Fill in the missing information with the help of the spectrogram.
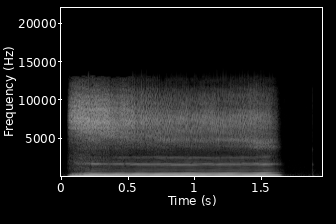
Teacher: the vocal cords are brought together and the air makes them vibrate, which creates this distinct buzzing sensation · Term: voiced sounds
